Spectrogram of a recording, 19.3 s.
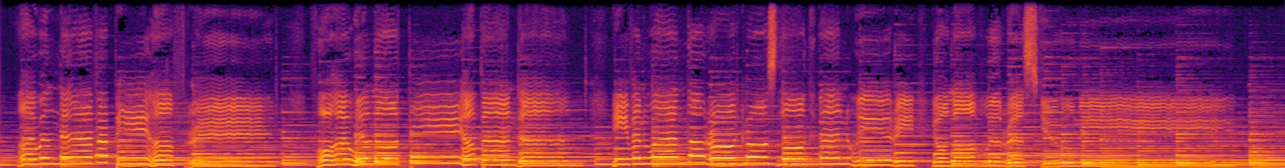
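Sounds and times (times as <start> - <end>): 
choir singing all parts: 0.3 - 19.2.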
